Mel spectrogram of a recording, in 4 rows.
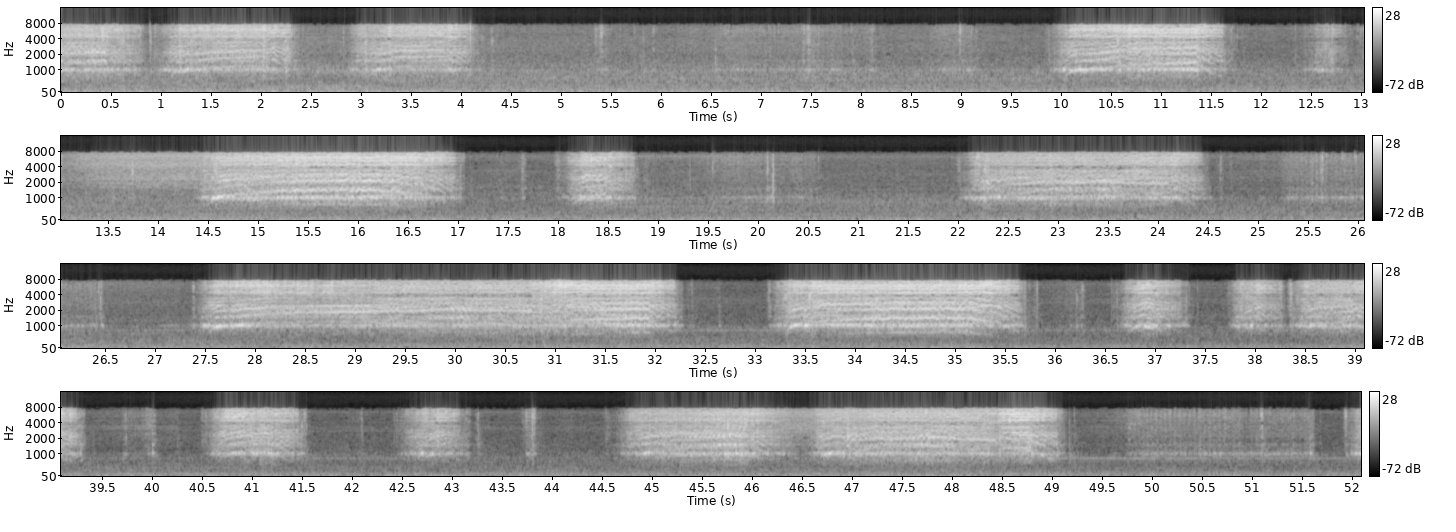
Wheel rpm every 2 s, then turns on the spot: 100, 70, 10, 20, 10, 110, 10, 100, 70, 20, 10, 120, 30, 30, 150, 150, 60, 130, 30, 50, 40, 30, 70, 100, 80, 20.
6-8 18-22 24-26 38-42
